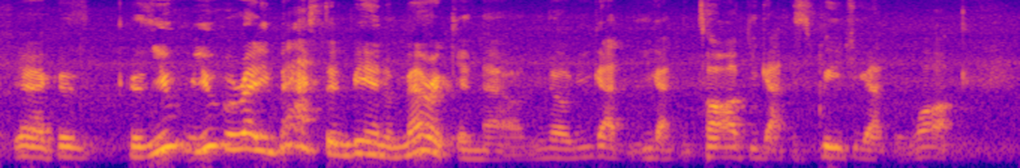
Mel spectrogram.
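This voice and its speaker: Fairly quick speech from a man with a New York accent, against noticeable background noise. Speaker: podcast co-host. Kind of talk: casual chat.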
